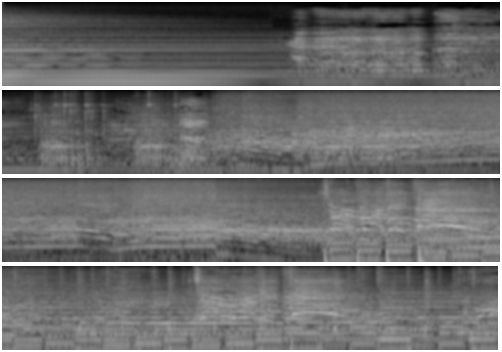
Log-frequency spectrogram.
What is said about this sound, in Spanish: Aúllan las motosierras y el monte desaparece.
